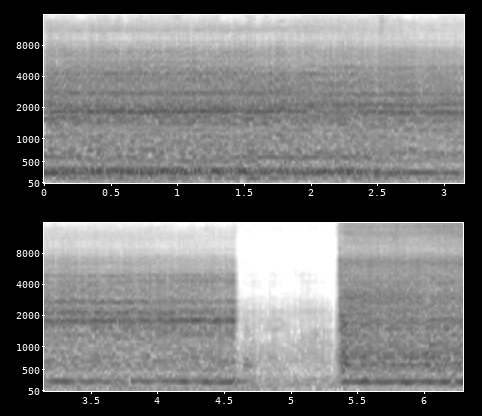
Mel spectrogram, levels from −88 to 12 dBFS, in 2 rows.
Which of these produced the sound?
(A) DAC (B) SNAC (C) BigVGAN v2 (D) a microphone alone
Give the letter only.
C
